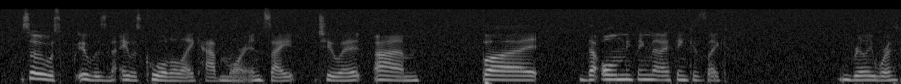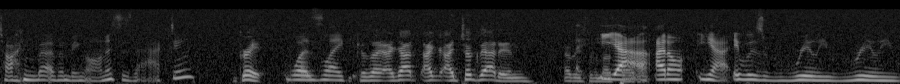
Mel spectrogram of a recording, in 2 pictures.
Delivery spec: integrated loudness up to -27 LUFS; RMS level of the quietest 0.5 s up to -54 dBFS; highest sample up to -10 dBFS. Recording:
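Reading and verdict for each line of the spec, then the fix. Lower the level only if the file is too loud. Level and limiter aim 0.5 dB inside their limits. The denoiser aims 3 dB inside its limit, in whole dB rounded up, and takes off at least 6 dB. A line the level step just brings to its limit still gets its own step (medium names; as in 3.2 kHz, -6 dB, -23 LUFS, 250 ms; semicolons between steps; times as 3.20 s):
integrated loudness -32.5 LUFS: pass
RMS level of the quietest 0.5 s -48 dBFS: fail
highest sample -9.0 dBFS: fail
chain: noise reduction 9 dB, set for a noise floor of -48 dBFS; peak limiter -10.5 dBFS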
